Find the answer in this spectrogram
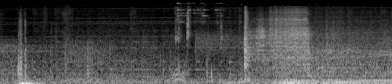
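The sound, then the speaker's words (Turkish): Car keys jingle and click in the ignition of an old car, then the engine cranks and catches at once, settling into a steady idle, one morning in Istanbul. “Kontak anahtarını çevirir çevirmez başlıyor saat gibi çalışmaya.”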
